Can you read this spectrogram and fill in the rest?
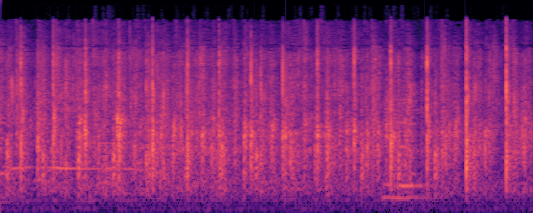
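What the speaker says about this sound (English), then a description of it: "Give them a round of applause, please." Steady applause from a crowd at an election-night campaign event in Virginia, many hands clapping together in a dense, continuous patter that holds for several seconds, with a few louder claps near the end.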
